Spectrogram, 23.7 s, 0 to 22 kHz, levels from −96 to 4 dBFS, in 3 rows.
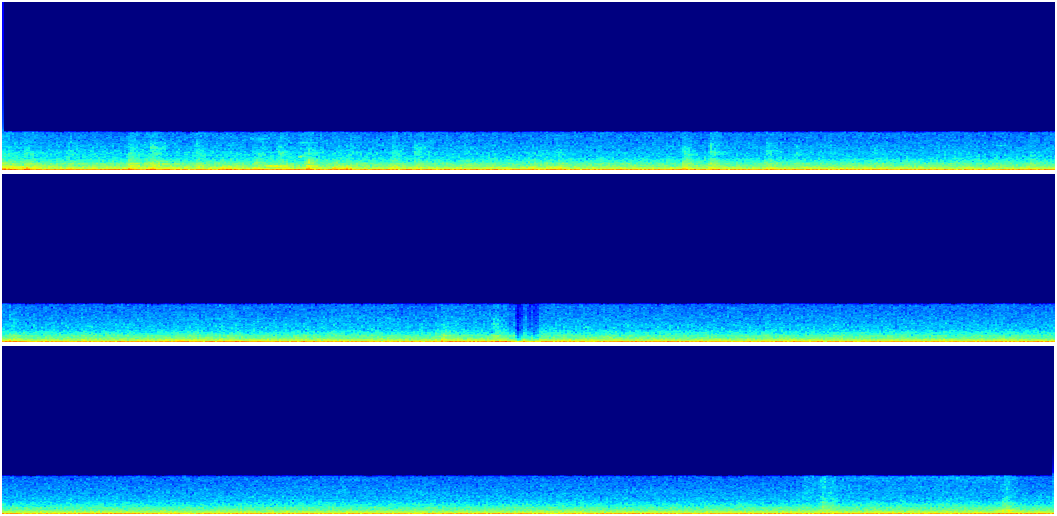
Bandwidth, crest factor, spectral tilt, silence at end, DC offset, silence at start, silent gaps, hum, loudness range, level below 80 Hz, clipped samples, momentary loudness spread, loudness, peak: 5 kHz; 16 dB; -10.5 dB/octave; 0 s; under 0.1%; 0 s; none; none; 3 LU; -24 dBFS; under 0.1%; 5 LU; -29 LUFS; -8 dBFS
